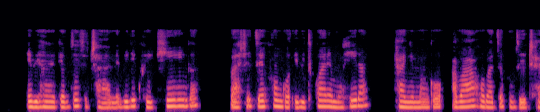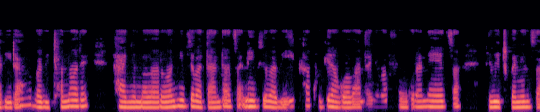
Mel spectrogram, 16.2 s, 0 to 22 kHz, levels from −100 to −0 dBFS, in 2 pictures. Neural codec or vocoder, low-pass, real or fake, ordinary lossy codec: vocoder, 24 kHz, 100 mel bands, Vocos; 7.2 kHz; fake; MP3, 64 kbps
